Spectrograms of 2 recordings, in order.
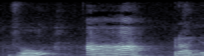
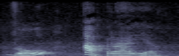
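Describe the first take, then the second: First: The 'à' vowel is exaggerated and drawn out. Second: The 'à' vowel is short and unstressed. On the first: The speaker calls it wrong. "Eu estou acentuando, enfatizando o emprego da crase aqui" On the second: The speaker calls it right. "A gente diz simplesmente"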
